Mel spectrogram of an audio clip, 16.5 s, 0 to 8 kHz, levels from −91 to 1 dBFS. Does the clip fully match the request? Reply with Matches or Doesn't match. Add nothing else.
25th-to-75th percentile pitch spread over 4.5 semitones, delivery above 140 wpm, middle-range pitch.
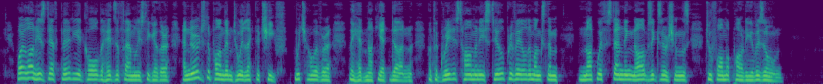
Doesn't match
